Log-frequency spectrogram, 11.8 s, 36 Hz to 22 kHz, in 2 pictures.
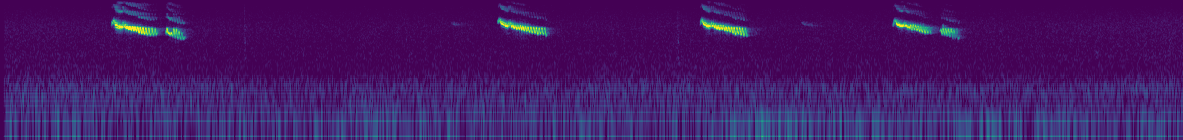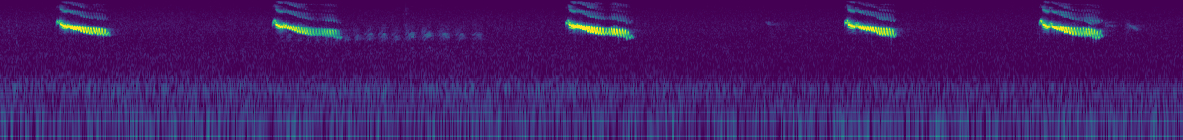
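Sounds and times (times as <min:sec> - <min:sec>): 
low background noise: 0:00.0 - 0:11.8
great tit (Parus major) high thin descending calls: 0:00.6 - 0:01.0, 0:02.4 - 0:02.8, 0:03.5 - 0:04.9, 0:06.2 - 0:06.5, 0:07.3 - 0:09.2, 0:10.1 - 0:10.5, 0:11.1 - 0:11.7.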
